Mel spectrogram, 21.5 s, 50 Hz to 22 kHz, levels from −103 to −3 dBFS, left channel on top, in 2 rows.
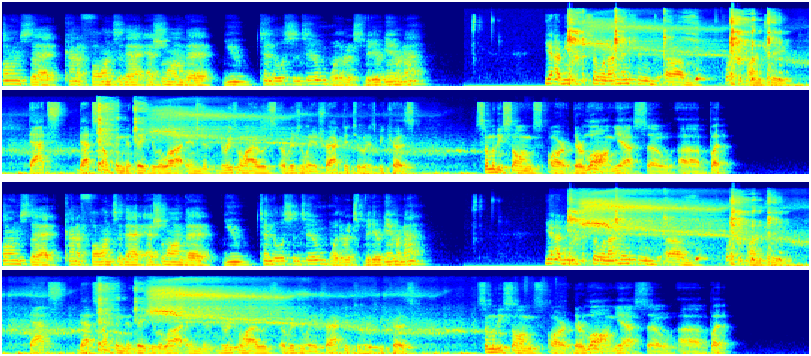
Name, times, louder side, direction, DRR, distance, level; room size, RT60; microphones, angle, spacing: voice 1, 0.0-5.6, right 1 dB, 30° right, -3 dB, 3.8 m, -31 dB
sound 1, 6.5-6.6 7.5-7.8 8.1-8.4 8.8-10.4 10.9-11.0 12.0-12.8 13.3-13.5 14.2-14.3, left 5 dB, 35° left, 1.8 m, -24 dB
voice 2, 7.2-9.3 9.6-10.5 11.1-16.2 17.1-20.4, left 2 dB, 80° left, 3 dB, 2.8 m, -29 dB
sound 2, 7.6-18.0, right 7 dB, 60° right, 1.2 m, -33 dB
16.5 x 12.0 x 2.9 m, 0.29 s
head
